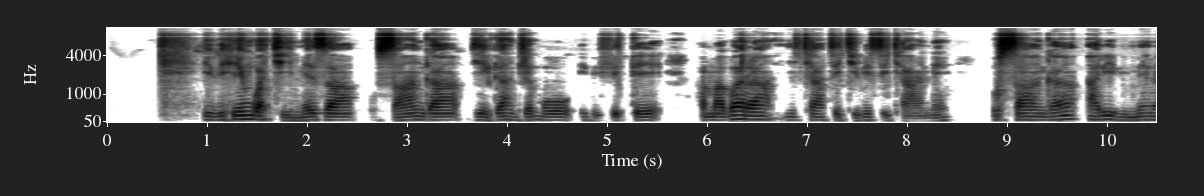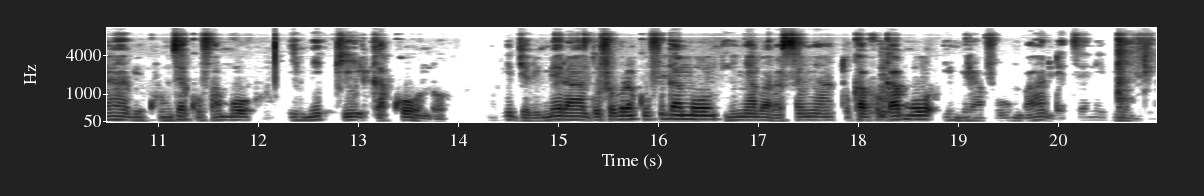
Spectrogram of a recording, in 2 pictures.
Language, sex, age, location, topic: Kinyarwanda, male, 18-24, Huye, health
